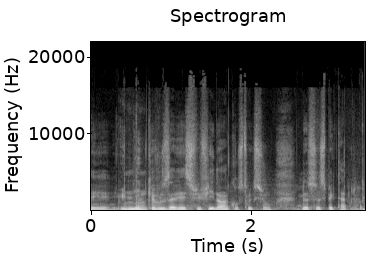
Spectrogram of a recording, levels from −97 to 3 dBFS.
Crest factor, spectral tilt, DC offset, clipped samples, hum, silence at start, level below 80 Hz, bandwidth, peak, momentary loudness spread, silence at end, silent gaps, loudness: 16 dB; -5.5 dB/octave; under 0.1%; under 0.1%; none; 0 s; -48 dBFS; 17 kHz; -6 dBFS; 9 LU; 0 s; none; -23 LUFS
